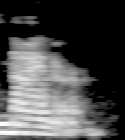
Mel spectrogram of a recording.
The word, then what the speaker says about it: nine: five is pronounced F the number nine is is pronounced Niner so instead of saying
